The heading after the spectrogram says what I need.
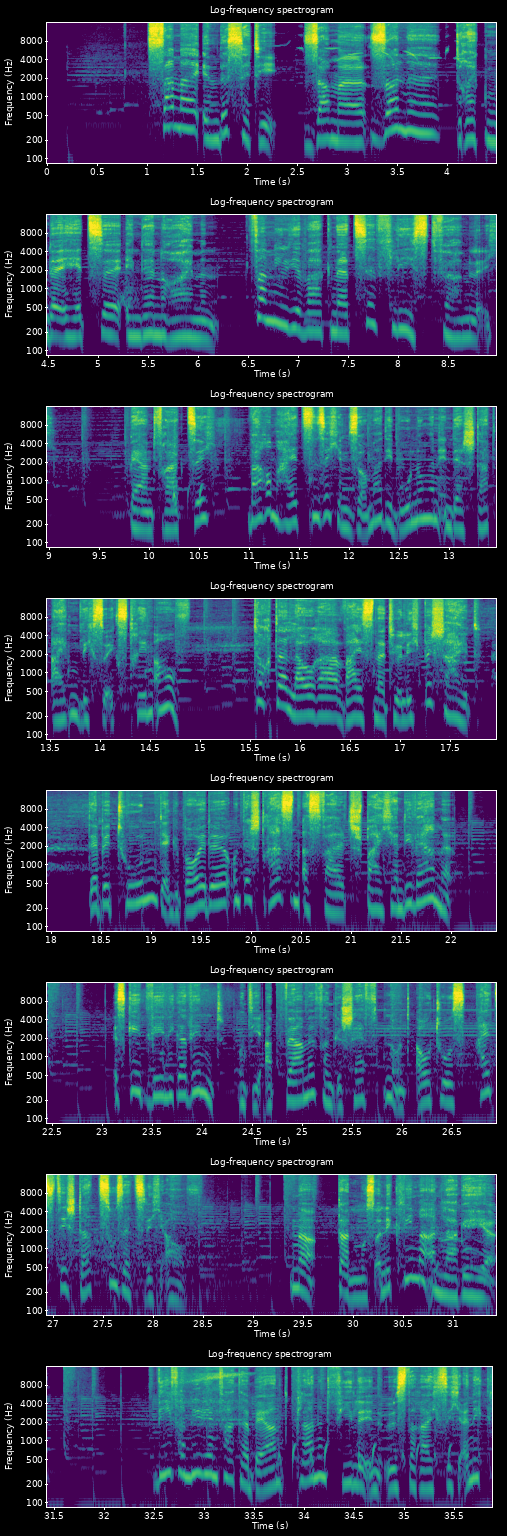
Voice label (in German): Erklarfilm; E-Control Klimatisierung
